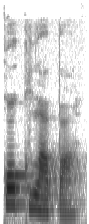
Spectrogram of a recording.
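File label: "кок лапа", Komi, female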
